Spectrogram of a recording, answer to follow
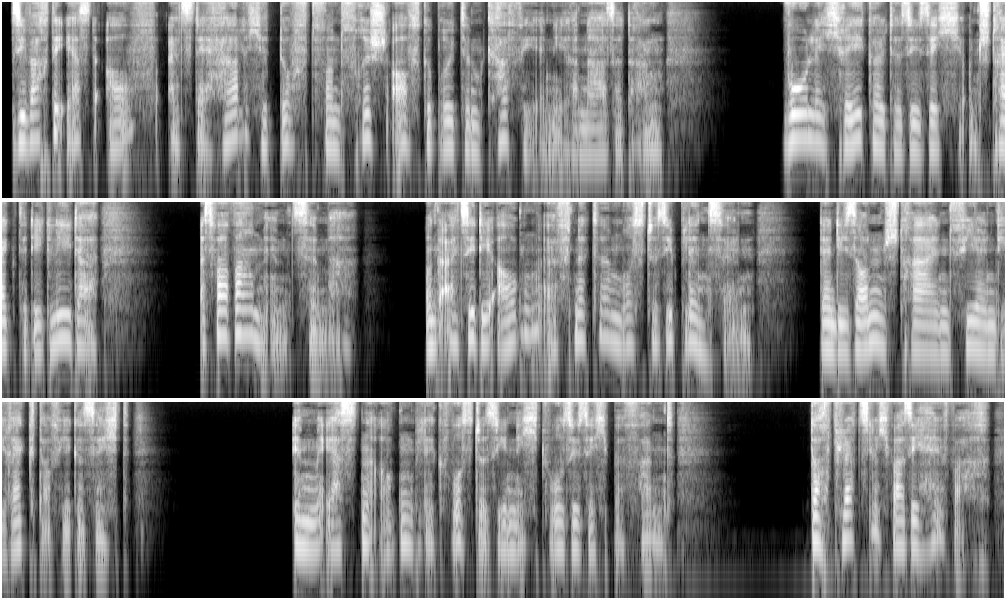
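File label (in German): Krimi Hörbuch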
